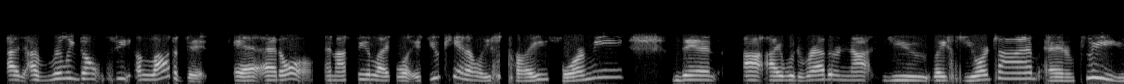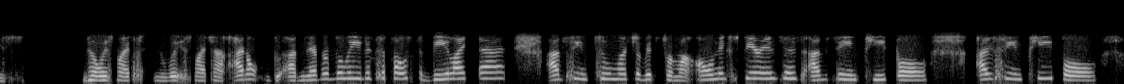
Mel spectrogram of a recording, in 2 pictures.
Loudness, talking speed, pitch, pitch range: -23 LUFS, 180 wpm, 215 Hz, 195-265 Hz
